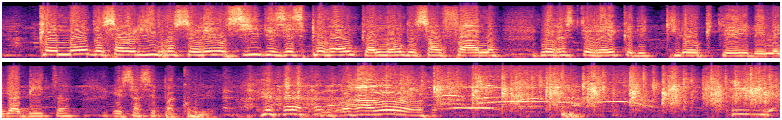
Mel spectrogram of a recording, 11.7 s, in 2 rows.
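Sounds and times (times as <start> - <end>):
speech: 0.1 - 10.2, 11.3 - 11.6
laughter: 7.4 - 9.1
audience applause: 8.7 - 11.6
whoops and cheering voices: 8.9 - 11.6.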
